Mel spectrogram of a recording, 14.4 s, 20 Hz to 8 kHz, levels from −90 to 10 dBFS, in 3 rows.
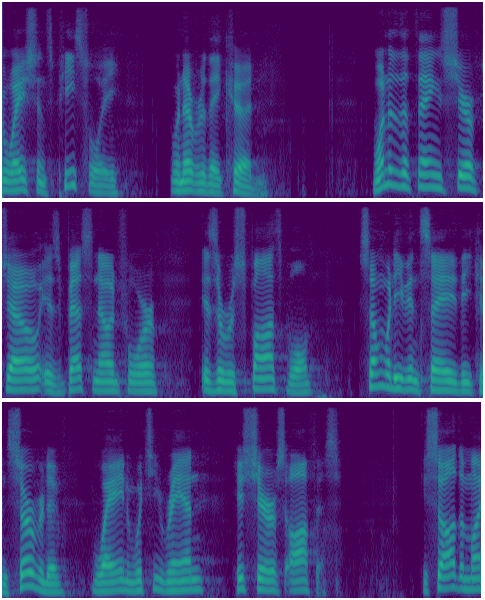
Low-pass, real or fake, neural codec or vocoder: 7.2 kHz; fake; codec, 24 kHz, 1.2 kbps, DualCodec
